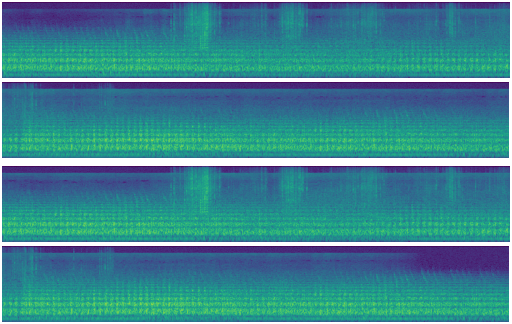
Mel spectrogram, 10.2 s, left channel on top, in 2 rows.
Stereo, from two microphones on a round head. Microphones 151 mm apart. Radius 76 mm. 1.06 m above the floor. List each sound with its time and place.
0.0 s a helicopter: 5° right (ahead or behind)
1.7 s chewing: 5° right (ahead or behind)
